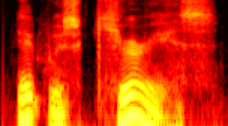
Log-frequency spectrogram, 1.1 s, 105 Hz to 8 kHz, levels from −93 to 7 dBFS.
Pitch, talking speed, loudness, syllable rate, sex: 105 Hz, 155 wpm, -17 LUFS, 4.1 syllables/s, male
